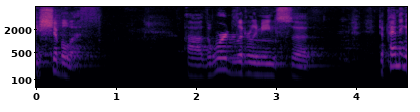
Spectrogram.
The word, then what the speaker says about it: Shibboleth: If he said no, verse 6, then they would say to him, say now Shibboleth. But he said Sibboleth, for he could not pronounce it correctly.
